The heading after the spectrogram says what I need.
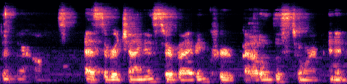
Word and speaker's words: ReGINA: I mean, like, to be clear, it's legitimately spelled ReGINA. ReGINA. It's spelled ReGINA. Here I am thinking he's saying vagina.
